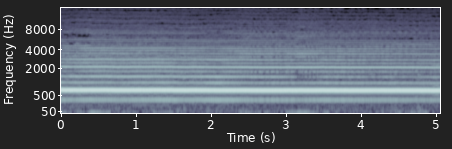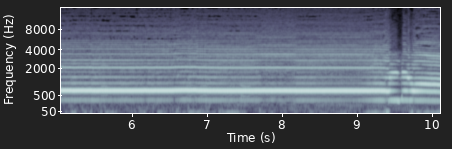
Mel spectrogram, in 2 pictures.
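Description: Radio football commentator's long goal cry ('¡Gooool!'), one loud note held steady for about nine and a half seconds, falling in pitch as his breath runs out near the end.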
